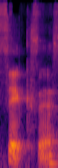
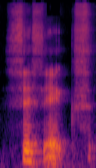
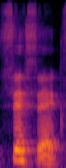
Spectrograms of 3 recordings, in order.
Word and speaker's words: Sissix: I'm trying to say her name properly because I've always wanted to say Sixis, and I know that I've been mispronouncing it, so it's Sissix.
